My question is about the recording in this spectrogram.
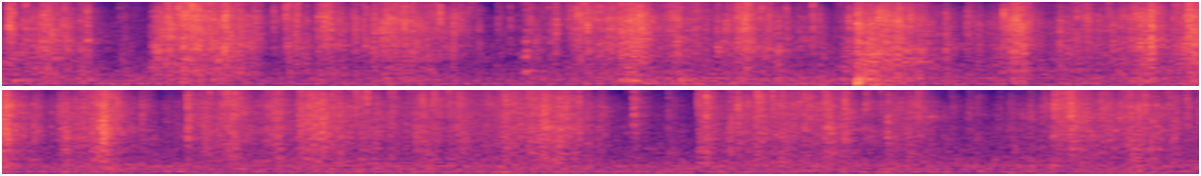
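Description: Clear plastic bag crinkling and rustling in irregular bursts as the foam fuselage of an RC jet is worked out of it.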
